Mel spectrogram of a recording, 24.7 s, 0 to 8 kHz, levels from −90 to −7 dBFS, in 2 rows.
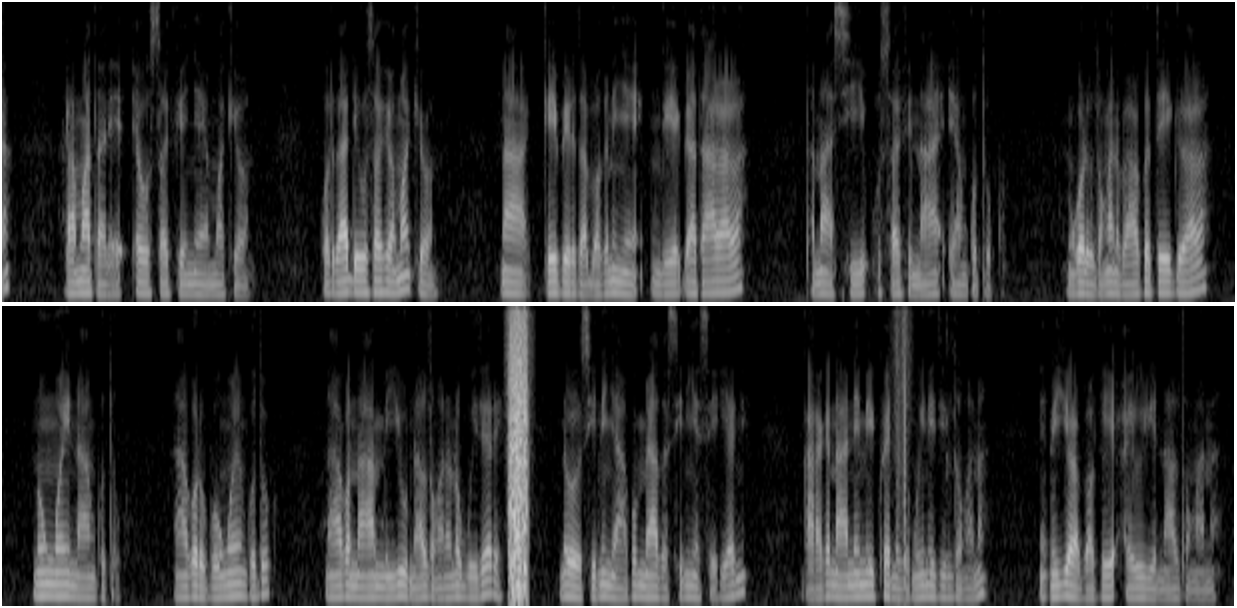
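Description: At 13.44 to 13.47 s, just after "neng'oii naa", a short concealed packet loss appears. About 20 ms of the call arrived too late, and the receiver patched the hole with roughly 13 ms of sound extrapolated from what came before before blending back in. It is heard as a tiny smear or wobble. Unlike a loss burst, it is too short for any held buzz or fade to develop, and the flow barely breaks.

Two wireless microphone noise hits follow, at 17.30 to 17.66 s after "meiyeu naa ltung'ana neibuatare" and at 21.16 to 21.45 s after "ng'araki naa". In each, the analogue FM radio link faded as reflections cancelled, letting receiver noise swell into a swish of static over the speech for about a third of a second. What marks these as radio rather than network faults is that the speech underneath keeps running. Nothing is repeated or dropped. Noise is simply laid on top and clears as the signal recovers.

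At 22.73 to 22.81 s comes a burst of packet loss. About 60 ms of audio never arrived in time. The receiver held the last sound for about 61 ms, decaying as it went, then resumed with that stretch missing. It differs from the short loss at 13.44 s by its length: the concealment is long enough to be heard as a held buzz or fading hiss, followed by a jump where speech is lost. The whole clip passes through a call path with nothing above 8 kHz, which fits G.722 at 64 kbps.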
